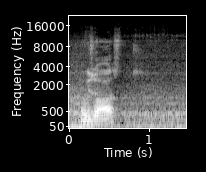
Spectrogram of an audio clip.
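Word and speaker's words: exhaust: इसके बाद है rule number 13 इफ एच S after x इन a word तो उसमें एच साइलेंट होता है। एग्जांपल ले लेते हैं। एग्ज़िबिशन, एग्जॉस्ट और एग्जॉस्ट।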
